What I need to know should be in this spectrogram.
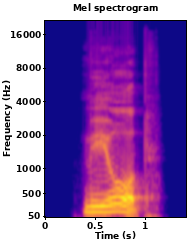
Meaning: myopic
- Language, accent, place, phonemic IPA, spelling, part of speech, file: German, Germany, Berlin, /myˈoːp/, myop, adjective, De-myop.ogg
